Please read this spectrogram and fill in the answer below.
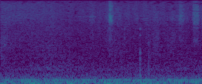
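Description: Faint scratching of a comb's teeth dragged through hair against the scalp, over a low steady room hum.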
